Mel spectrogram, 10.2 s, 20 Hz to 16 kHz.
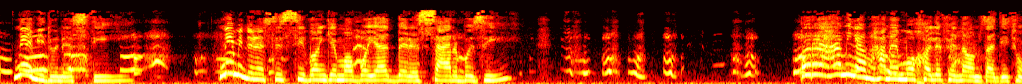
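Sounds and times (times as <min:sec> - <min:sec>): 
woman crying and sobbing over fiancé leaving for military service: 0:00.0 - 0:10.2
speech: 0:00.2 - 0:05.8, 0:08.0 - 0:10.2.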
